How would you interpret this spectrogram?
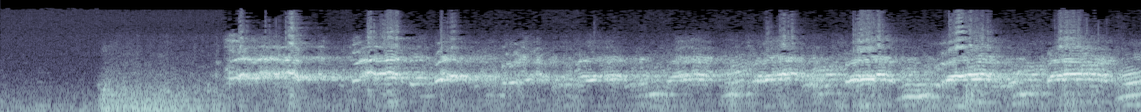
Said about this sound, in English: Scream vocalizations, first by a bonobo and second by a chimpanzee. Very high, piercing sound from bonobo. Almost sounds like a bird.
